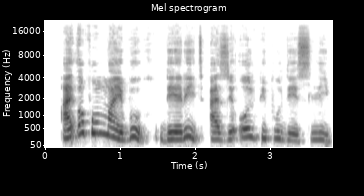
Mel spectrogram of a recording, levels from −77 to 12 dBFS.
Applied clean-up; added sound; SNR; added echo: neural mask model Resemble Enhance denoiser.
